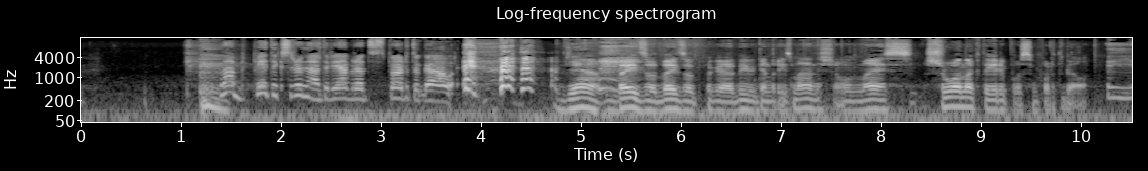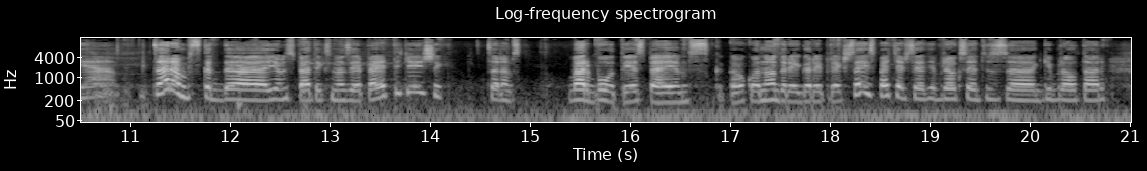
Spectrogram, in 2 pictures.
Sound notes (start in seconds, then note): 3.9 laughs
